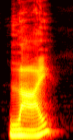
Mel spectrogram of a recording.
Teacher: But in Cantonese, only the tip of your tongue comes up, and it reaches just behind your front upper teeth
